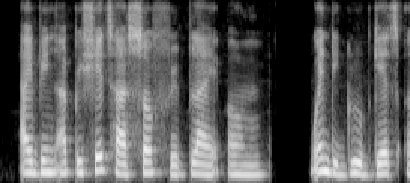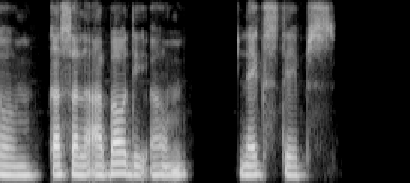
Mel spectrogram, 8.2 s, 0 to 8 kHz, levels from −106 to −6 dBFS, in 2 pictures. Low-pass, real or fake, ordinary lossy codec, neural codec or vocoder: none; fake; none; codec, 16 kHz, 2 kbps, FunCodec, trained on LibriTTS, 25 frames a second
